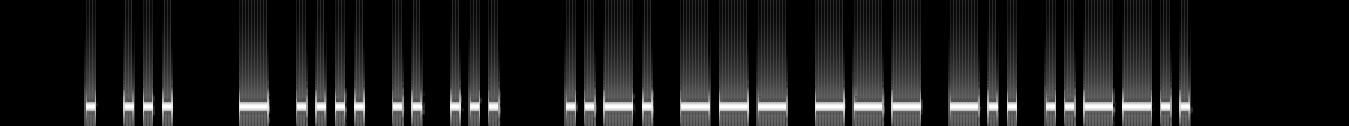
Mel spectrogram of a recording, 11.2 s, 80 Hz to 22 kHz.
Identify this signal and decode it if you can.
Morse code, heard as a keyed tone, about 15 wpm, 700 Hz. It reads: ES THIS FOOD?
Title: Sentences from Top 300 Words and Abbreviations 15wpm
